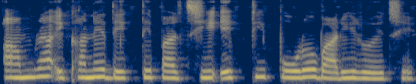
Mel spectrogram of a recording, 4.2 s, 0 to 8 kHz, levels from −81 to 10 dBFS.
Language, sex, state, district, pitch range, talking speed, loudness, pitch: Bengali, female, West Bengal, Dakshin Dinajpur, 225-250 Hz, 115 wpm, -14 LUFS, 235 Hz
